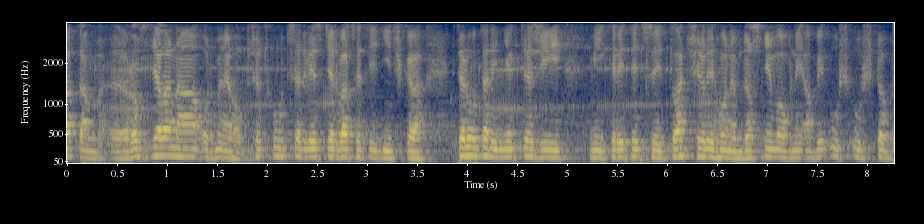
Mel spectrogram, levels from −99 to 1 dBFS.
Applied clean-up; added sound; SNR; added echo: none; Burping, eructation; 19 dB; reverberation time 0.3 s.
